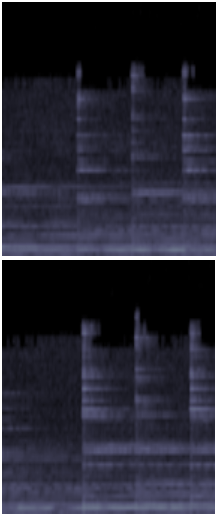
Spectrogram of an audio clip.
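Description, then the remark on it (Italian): Handbells ring out in separate, unhurried strikes, each chime lingering over a steady sustained string quartet drone that holds underneath throughout. No one speaks. “Però la musica è veramente bellissima, questo suono di questi handbells meravigliosi.”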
